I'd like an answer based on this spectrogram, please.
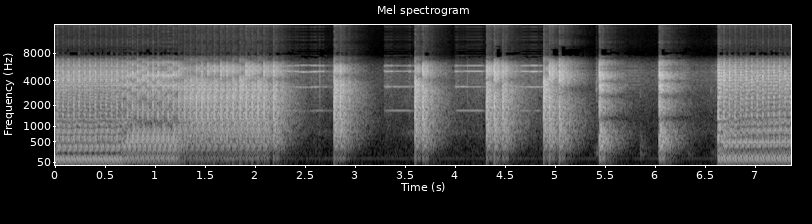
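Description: Circuit-bent Atari Punk Console, a square-wave synth built on two 555 timers, putting out a harsh buzzing drone. About two seconds in, the drone breaks into about six sharp blips, each fading fast, a little over one a second. Near the end the full buzz suddenly comes back.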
